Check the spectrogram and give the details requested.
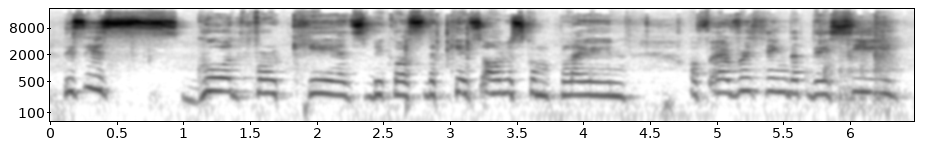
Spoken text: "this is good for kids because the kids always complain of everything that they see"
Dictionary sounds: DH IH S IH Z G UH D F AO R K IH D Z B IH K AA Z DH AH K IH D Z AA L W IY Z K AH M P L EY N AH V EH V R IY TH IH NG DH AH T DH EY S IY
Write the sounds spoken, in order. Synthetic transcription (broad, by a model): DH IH S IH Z G UH D F AO R K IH D S B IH K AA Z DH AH K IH D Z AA L W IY S K AH M P L EY N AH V EH V R IY TH IH NG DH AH T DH EY S IY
